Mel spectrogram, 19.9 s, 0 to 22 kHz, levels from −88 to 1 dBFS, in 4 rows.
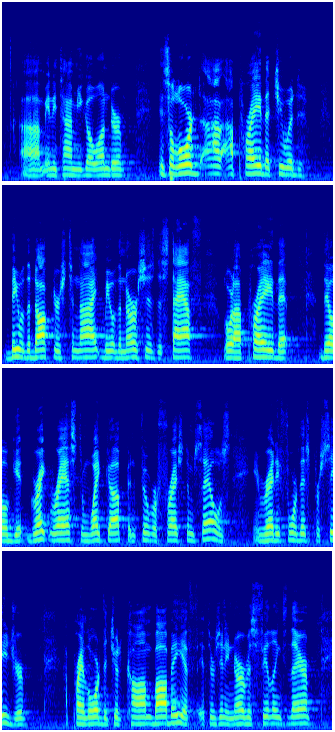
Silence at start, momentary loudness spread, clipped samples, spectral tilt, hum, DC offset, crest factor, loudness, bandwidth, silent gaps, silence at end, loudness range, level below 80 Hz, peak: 0.3 s; 12 LU; under 0.1%; -5.5 dB/octave; none; under 0.1%; 20 dB; -42 LUFS; 11.5 kHz; none; 0 s; 4 LU; -70 dBFS; -22 dBFS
